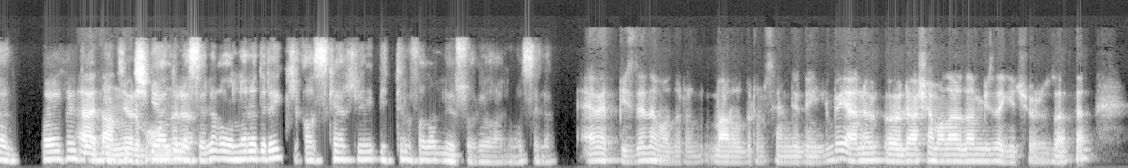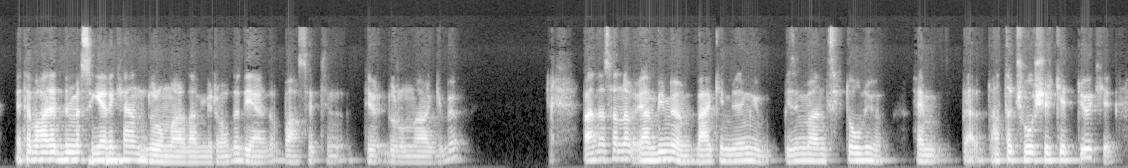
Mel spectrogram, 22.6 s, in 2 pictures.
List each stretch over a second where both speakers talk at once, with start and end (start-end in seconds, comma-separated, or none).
0.8-2.1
